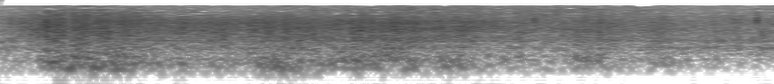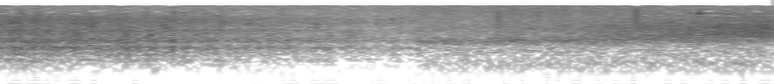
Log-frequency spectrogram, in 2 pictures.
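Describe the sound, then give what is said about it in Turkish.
Heavy rain pours down in a dense, steady roar of hiss and patter. It is loudest at the start and eases slightly partway through without stopping. “Yağmur hızlandı. Epeyce ıslanacağız herhalde.”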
